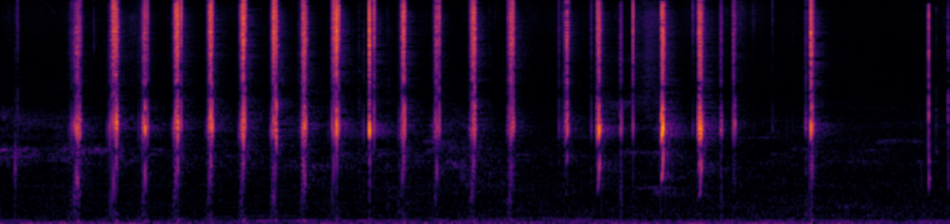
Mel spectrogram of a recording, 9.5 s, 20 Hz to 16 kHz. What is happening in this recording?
mySound AMSP 02
Sounds from objects that are beloved to the participant pupils at the Ausiàs March school, Barcelona. The source of the sounds has to be guessed.
AusiasMarch, Barcelona, CityRings, mySound, Spain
